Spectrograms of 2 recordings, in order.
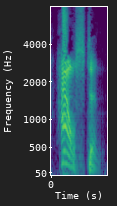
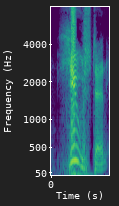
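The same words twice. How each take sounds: First: The first syllable sounds like 'how'. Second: The first syllable does not sound like 'how'. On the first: The speaker calls it right. "Phonetically, he spells it H-O-W-S-T-O-N" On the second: The speaker calls it wrong. "county is not Bill Houston"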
